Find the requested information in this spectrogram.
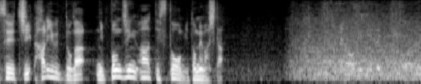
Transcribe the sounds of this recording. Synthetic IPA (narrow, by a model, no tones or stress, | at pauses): se̞ːt͡ɕihaɾʲiɯ̟d̪ːo̞ɡaɲ̟ipːõ̞ɲ̟d͡ʑĩɰ̃aːt̪ʲisɨ̥t̪o̞ːmʲit̪o̞me̞maɕi̥t̪a̰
